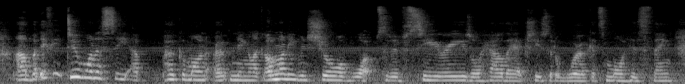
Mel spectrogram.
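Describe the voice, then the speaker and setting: A woman with a New Zealand accent, medium pitch and ordinary pitch variation, at a very fast pace with hardly any pauses, amid audible room echo and noticeable background noise. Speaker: toy collecting YouTuber. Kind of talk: casual show-and-tell vlog. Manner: chatty, rambling with fillers.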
